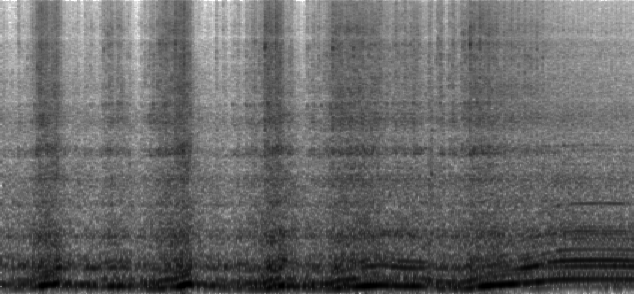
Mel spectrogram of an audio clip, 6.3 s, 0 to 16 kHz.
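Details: 35-year-old Porsche 911 SC wide body, 3.3 engine, PMO carbs, M&K exhaust headers, at cold start: blipped revs surge and drop with sharp backfire pops; owner notes rich smell, smooth once warmed up.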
